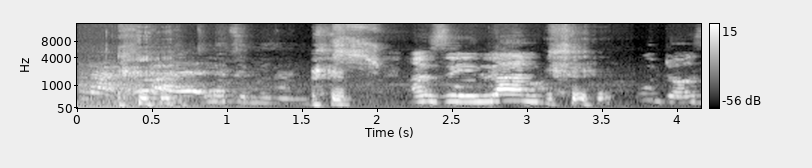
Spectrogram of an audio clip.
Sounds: Laughter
